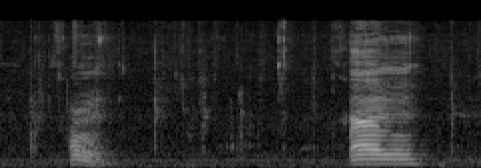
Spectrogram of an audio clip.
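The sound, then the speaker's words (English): Faint chewing of small crunchy papaya seeds, with soft irregular clicks, interrupted by two short voiced grunts of reaction from the person eating. “Are papaya seeds good for you? Yes, they're very good for you. I don't like to chew them, like I said.”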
